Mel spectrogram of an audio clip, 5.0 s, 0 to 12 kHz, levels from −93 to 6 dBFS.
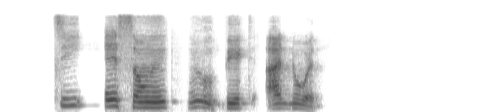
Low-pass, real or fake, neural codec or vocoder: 7.2 kHz; fake; codec, 16 kHz, 0.5 kbps, X-Codec, HuBERT features, trained on balanced general audio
